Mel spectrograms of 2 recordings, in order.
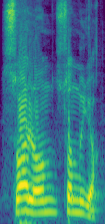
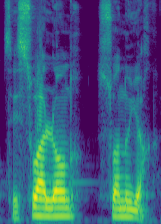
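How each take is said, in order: First: "soit" hit hard on both halves, higher and louder; higher, louder insistence that it's one or the other; emphatic insistence. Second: Said in the usual way. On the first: Shown as a demonstration. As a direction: drive home "soit Londres, soit New York" like a strict coach. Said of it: "la discipline, elle va commencer juste par ici". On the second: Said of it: "vous allez devoir faire un choix".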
